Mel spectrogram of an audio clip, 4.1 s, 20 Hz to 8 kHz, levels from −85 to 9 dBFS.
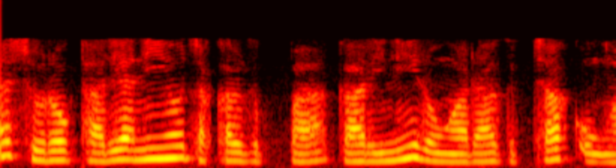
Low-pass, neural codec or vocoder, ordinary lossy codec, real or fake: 7.2 kHz; none; AAC, 16 kbps; real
